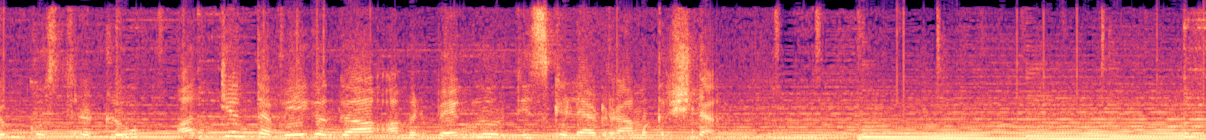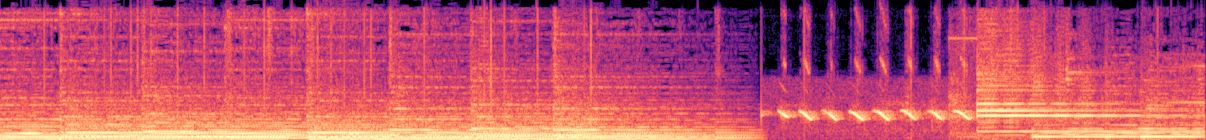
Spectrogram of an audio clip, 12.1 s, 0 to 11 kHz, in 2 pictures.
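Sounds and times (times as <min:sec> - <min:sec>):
background music: 0:00.0 - 0:12.0
bird chirping: 0:09.8 - 0:11.4.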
